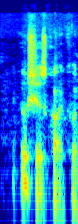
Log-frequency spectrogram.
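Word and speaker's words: Eilsha: Ilsha? Ilsha's quite a cool name. E-I-L-S-H-A. Ilsha. Ilsha, okay. That is spelled E-I-L-S-H-A.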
